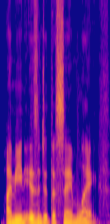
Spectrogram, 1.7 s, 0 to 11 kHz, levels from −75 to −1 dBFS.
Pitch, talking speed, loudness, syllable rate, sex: 175 Hz, 255 wpm, -16 LUFS, 4.5 syllables/s, male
